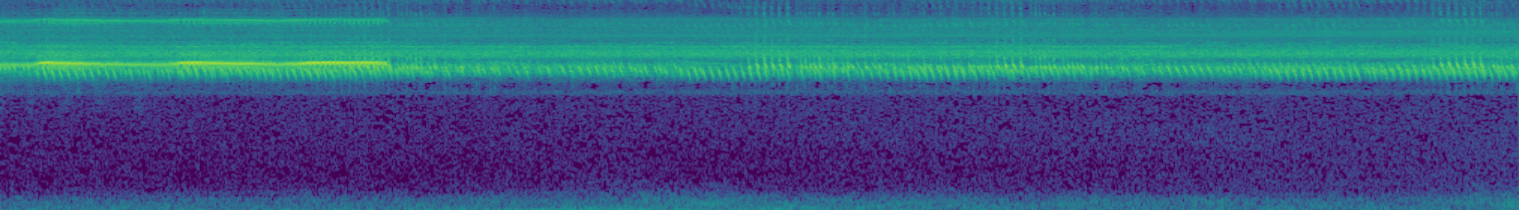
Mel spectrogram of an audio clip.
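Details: Bell crickets in autumn, recorded in Sanuki, Chiba, Japan: three loud, high ringing trill bursts in the first four seconds, then a continuous pulsing, shimmering chorus of many crickets.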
